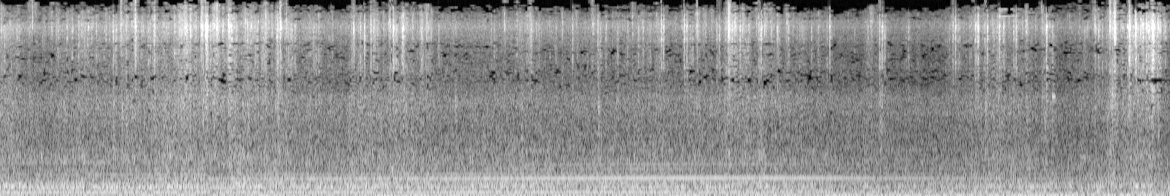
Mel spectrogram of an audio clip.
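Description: Chevrolet car driving on a dirt road, heard from inside the cabin: a steady engine and tyre rumble with a faint hum that fades out near the end, and scattered small clicks and rattles.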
